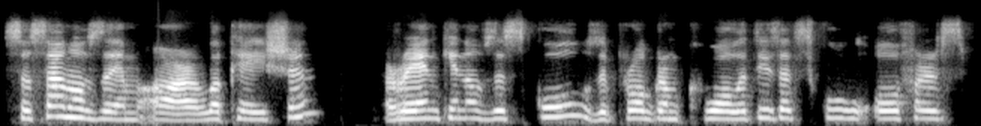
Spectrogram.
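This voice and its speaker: A woman from Ukraine with a Ukrainian accent, presenting a webinar in a halting, explanatory way as an admissions manager. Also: fairly high pitch, sharp tone, no room sound. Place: online video call with screen sharing.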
